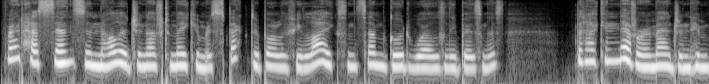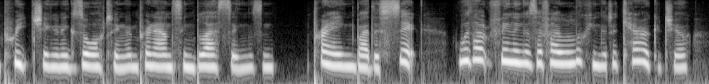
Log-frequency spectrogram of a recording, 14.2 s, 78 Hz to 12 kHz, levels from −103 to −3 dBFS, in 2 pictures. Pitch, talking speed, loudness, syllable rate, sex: 240 Hz, 190 wpm, -18 LUFS, 5.9 syllables/s, female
